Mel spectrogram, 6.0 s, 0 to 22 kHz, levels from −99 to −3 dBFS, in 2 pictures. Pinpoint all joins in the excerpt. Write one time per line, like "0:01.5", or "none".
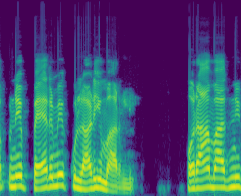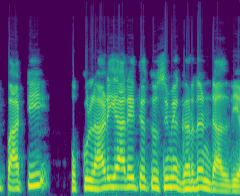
none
